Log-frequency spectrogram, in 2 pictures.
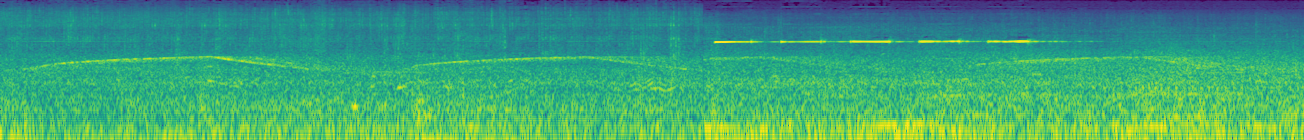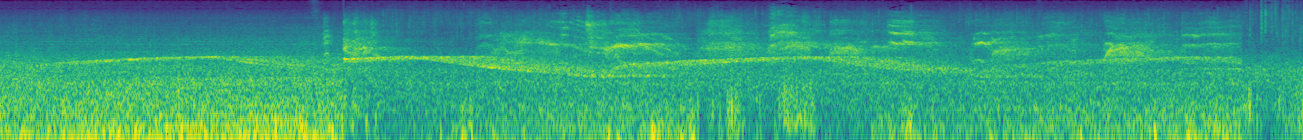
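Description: An emergency vehicle siren wailing in a slow, repeating rise and fall, about one cycle every four seconds. About nine seconds in, a high steady tone sounds for about four seconds.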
